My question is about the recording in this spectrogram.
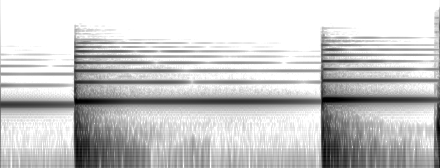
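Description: Piano playing the top of an ascending D major scale one note at a time: a B rings on, C sharp is struck about a second in, and the high D is struck near the end. Each note rings and fades.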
